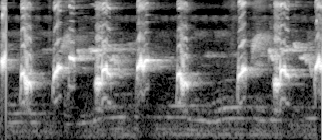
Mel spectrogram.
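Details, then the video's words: Sooty-headed bulbul in long rapid-fire 'ropel panjang' song, used as a lure to set other bulbuls singing: bubbly, slurred notes dipping and rising, grouped in short bursts of two or three with brief pauses between. "trucukan gacor ROPEL PANJANG buat pancingan trucukan agar bunyi"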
